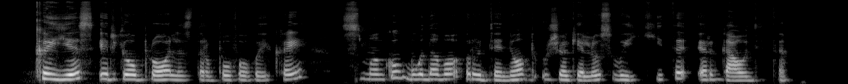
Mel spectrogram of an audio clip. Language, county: Lithuanian, Panevėžys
